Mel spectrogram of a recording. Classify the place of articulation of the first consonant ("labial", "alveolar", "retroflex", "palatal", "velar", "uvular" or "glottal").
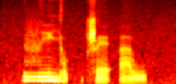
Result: labial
